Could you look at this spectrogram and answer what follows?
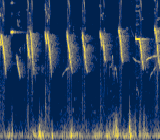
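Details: Saffron finch making noise at a feeding spot, loud sharp downslurred chips repeated at an uneven pace, a little over one per second, with thin whistled notes between them and a low background murmur.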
